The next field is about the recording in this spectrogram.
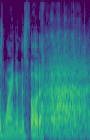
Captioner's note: laughter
